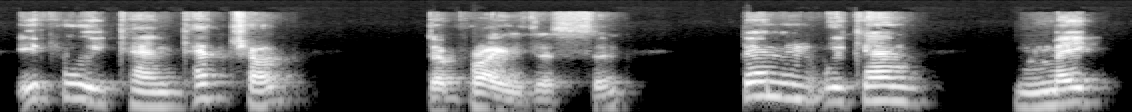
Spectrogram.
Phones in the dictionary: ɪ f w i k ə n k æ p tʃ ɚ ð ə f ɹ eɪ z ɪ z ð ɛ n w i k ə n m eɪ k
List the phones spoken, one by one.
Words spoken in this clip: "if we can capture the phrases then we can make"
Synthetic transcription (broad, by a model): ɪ f w i k ə n k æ tʃ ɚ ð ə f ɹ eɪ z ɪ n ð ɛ n w i k ə n m eɪ k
